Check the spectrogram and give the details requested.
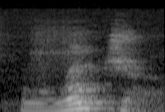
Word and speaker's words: Rocha: Change in pronunciation, it's Rocha.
